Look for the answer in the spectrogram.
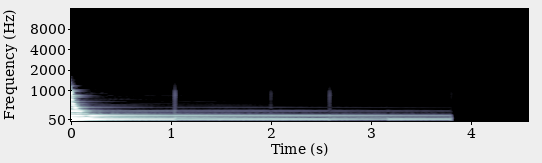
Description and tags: Sample02 (acid-B- 3)
Acid one-shot created by remixing the sounds of
303, synth, tb, one-shot, acid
